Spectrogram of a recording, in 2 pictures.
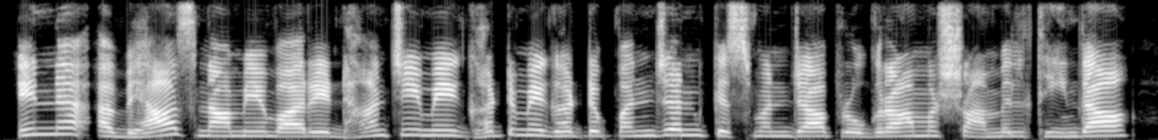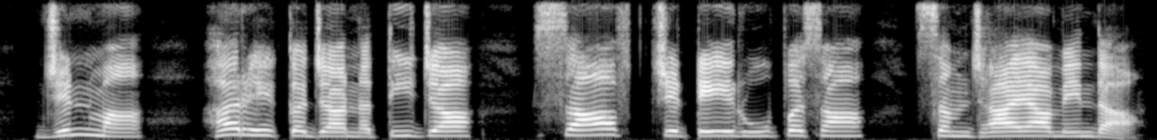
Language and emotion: Sindhi, neutral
